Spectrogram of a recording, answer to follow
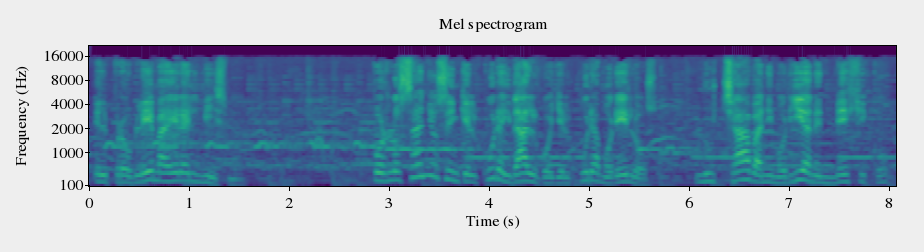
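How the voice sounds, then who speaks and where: A woman giving scripted, dramatic narration as the narrator of a historical radio drama. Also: fairly high pitch. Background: music.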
